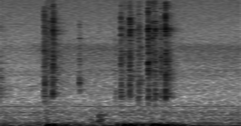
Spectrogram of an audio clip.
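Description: Keys are typed on a computer keyboard in two quick bursts of soft, faint clicks, with a short pause between them.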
